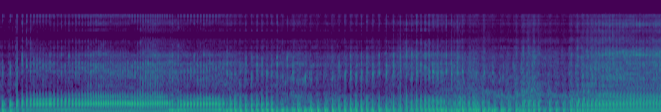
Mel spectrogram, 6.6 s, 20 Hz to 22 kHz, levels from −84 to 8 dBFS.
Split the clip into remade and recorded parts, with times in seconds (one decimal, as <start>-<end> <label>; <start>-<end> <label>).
0.0-0.5 recorded; 0.5-1.3 remade; 1.3-2.2 recorded; 2.2-6.6 remade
